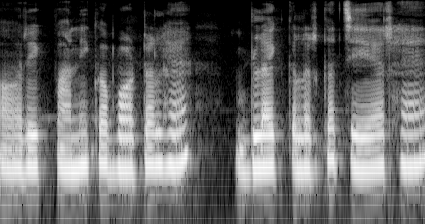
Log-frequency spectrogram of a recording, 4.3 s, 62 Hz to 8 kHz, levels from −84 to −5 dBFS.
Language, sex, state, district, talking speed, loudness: Hindi, female, Haryana, Jhajjar, 155 wpm, -16 LUFS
